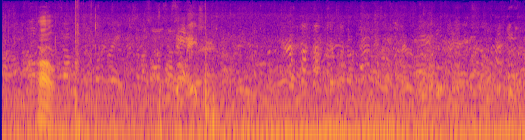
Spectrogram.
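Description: A crowd of young people chatters outdoors.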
